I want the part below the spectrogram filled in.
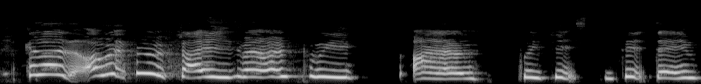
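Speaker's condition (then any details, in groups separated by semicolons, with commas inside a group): Cerebral palsy, spastic diplegia; speech a bit odd, typing easier, computer full-time for schoolwork since grade one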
